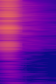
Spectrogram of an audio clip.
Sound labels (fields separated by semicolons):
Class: switch; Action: being turned on; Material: plastic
